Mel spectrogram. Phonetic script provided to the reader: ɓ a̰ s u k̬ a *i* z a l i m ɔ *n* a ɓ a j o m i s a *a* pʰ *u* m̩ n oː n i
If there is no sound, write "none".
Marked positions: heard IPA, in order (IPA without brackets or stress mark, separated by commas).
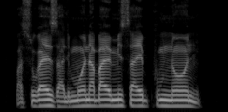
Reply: ɛ, n, e, u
